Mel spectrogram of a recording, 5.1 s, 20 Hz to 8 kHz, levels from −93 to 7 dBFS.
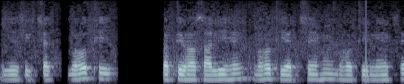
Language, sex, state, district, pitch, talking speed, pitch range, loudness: Hindi, male, Jharkhand, Jamtara, 130 Hz, 165 wpm, 130-145 Hz, -26 LUFS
